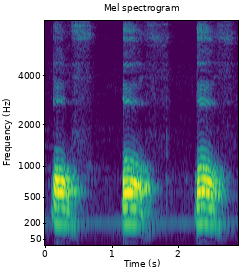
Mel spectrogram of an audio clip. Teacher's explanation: এই কফ যেটা, এটা উচ্চারণ করতে হবে জিহ্বার শেষ অংশ থেকে।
